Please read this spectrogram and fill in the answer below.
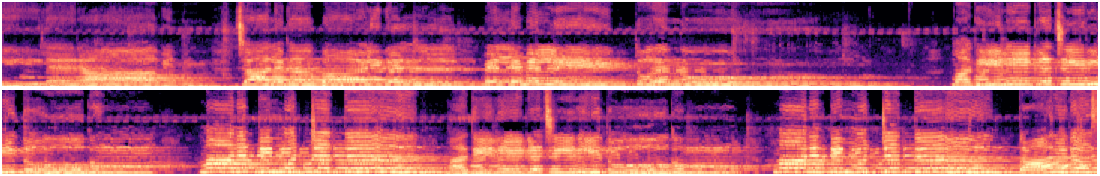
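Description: A girl singing solo without accompaniment, in long held phrases with short pauses for breath between them.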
